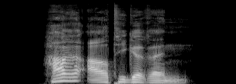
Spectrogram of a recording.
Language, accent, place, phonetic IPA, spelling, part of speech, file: German, Germany, Berlin, [ˈhaːɐ̯ˌʔaːɐ̯tɪɡəʁən], haarartigeren, adjective, De-haarartigeren.ogg
- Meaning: inflection of haarartig: 1. strong genitive masculine/neuter singular comparative degree 2. weak/mixed genitive/dative all-gender singular comparative degree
